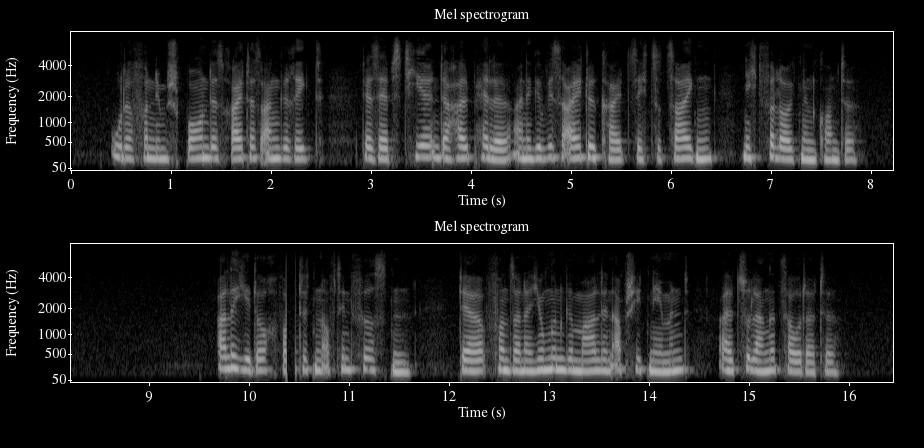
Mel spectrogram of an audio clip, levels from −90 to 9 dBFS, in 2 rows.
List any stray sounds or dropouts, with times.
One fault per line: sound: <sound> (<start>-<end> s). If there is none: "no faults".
sound: dropout (10.4-10.5 s)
